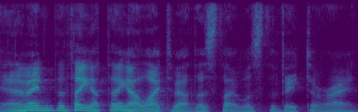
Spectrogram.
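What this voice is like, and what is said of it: New Zealand accent. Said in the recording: “your Kiwi accent there”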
